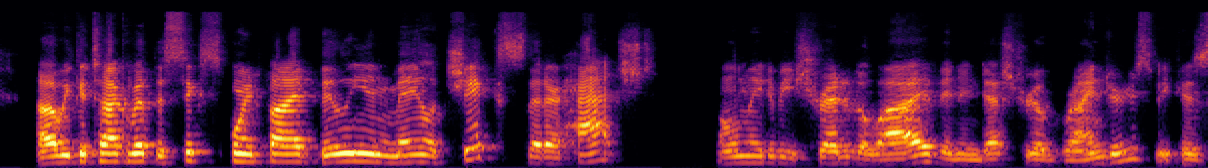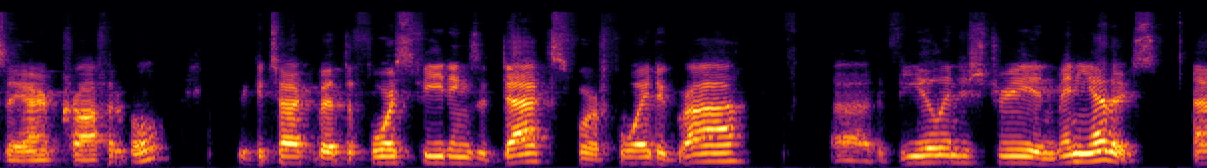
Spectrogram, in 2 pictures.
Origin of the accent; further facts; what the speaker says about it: Ontario, Canada; I grew up in Eastern Ontario, And our family actually hobby farmed numerous animals throughout my childhood.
